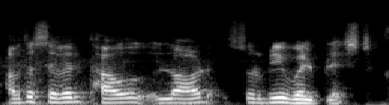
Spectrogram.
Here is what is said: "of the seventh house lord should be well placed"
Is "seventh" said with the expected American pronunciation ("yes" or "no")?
no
